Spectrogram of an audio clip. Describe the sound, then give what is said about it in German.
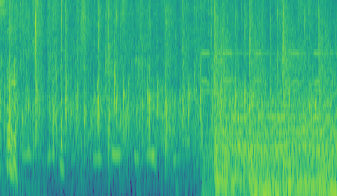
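An audience claps steadily in a dense, crackling wash of applause, swelling louder about two seconds in as more hands join, with a few scattered voices mixed into the clapping. “Vielen Dank, danke, jetzt einen Applaus.”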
